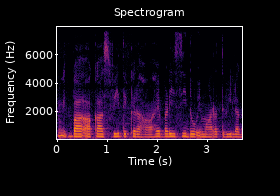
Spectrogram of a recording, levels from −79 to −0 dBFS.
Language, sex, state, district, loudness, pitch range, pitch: Hindi, male, Bihar, Bhagalpur, -26 LUFS, 180-195 Hz, 190 Hz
